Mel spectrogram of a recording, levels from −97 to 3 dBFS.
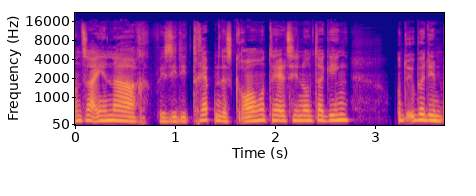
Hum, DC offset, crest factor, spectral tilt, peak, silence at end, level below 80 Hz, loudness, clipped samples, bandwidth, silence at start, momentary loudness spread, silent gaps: none; under 0.1%; 16 dB; -5 dB/octave; -4 dBFS; 0 s; -62 dBFS; -20 LUFS; under 0.1%; 16 kHz; 0 s; 8 LU; none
